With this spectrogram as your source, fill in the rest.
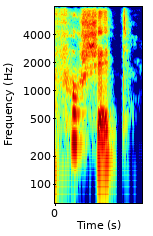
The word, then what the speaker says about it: fourchette: les couverts la fourchette on entend bien le T quand on prononce le mot fourchette la fourchette le couteau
